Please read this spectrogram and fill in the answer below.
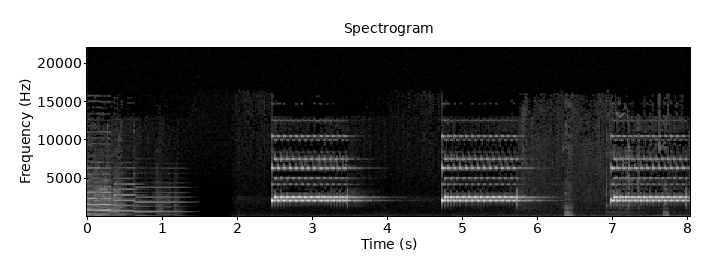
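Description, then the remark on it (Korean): A phone rings with a call from a section chief, in three long electronic bursts, each about a second long with a bright, steady tone, separated by pauses. A few short thumps fall between the rings, and a brief low tone sounds at the start. “과장님이 전화를 왜?”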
